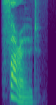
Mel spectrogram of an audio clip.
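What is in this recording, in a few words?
"furrowed", British English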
